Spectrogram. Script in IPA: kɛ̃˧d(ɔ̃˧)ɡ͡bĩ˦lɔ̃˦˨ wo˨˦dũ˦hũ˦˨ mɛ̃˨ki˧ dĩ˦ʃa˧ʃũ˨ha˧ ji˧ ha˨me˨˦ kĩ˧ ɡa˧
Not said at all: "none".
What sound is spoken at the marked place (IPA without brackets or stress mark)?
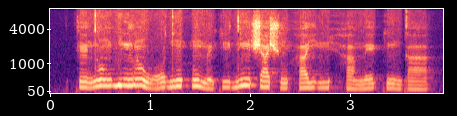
ɔ̃˦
